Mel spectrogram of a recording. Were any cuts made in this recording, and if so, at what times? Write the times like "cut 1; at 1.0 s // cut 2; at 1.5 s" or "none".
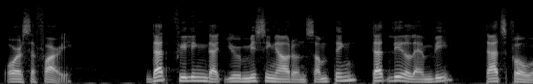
none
